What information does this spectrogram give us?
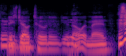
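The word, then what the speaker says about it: Thuney: He's Joe Tuni. You know it, man. Is it Tony or Tony? Have I been pronouncing it wrong my whole life?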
